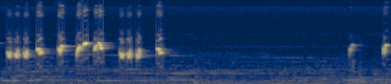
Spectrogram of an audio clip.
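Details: Yellow-vented bulbul giving a ropel burst: two quick phrases of bubbly clustered notes and rising whistles within two seconds, then near silence with low background murmur and two lone chirps at the end.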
